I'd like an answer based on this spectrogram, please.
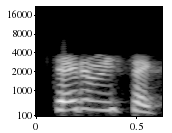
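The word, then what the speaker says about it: terviseks: It sounds like you're saying battery sex.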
